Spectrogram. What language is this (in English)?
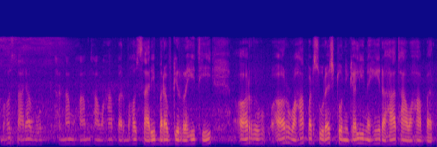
Urdu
